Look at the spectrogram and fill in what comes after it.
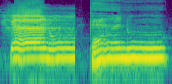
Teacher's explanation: mixing the wow with an alif is basically reducing the pursing of the lips and ending up with the English O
